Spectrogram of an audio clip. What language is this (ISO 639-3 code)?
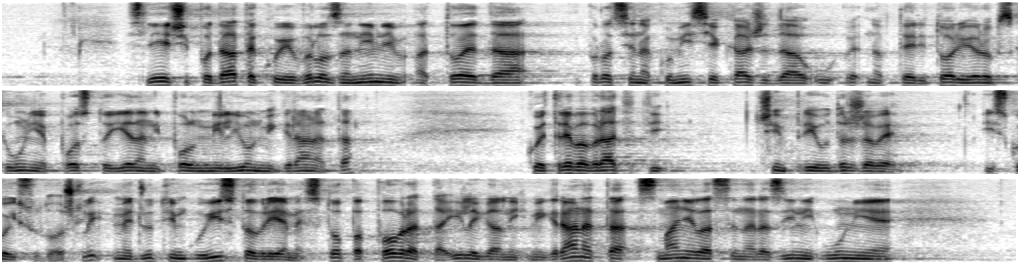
hrv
